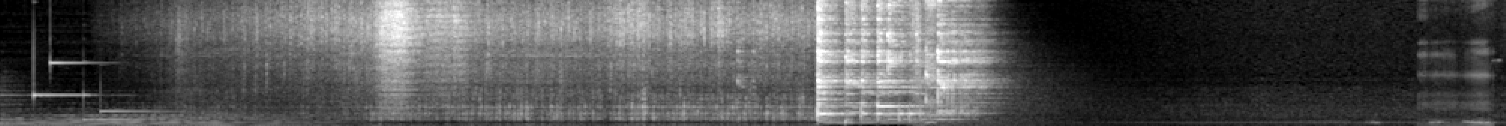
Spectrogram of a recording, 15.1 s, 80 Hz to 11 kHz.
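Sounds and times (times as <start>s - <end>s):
pan sizzling: 1.4s - 10.1s
metal bowl and pan clattering: 7.3s - 10.0s.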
